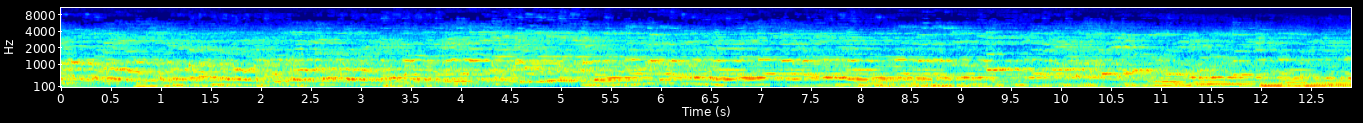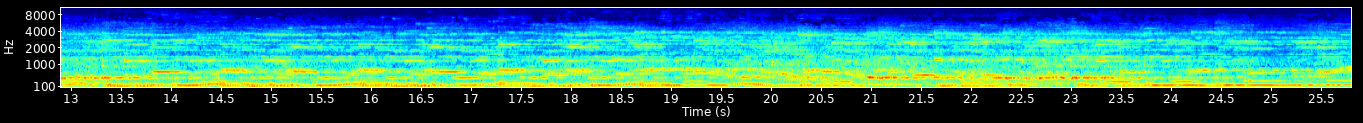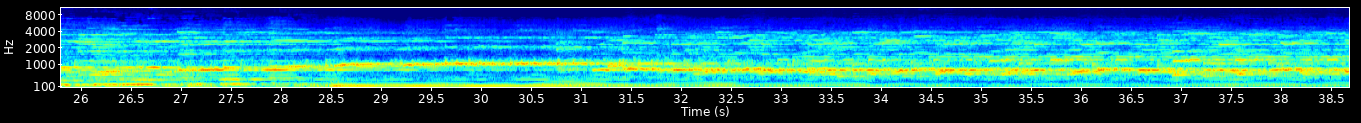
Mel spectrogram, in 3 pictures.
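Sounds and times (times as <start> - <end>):
guitar: 0.0 - 38.6
organ: 0.0 - 38.6.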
